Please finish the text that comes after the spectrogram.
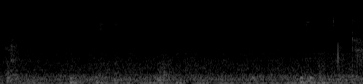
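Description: A marker or chalk writing on a board during a biology lecture, giving faint scratchy strokes over a steady low room hum, distant and quiet.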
